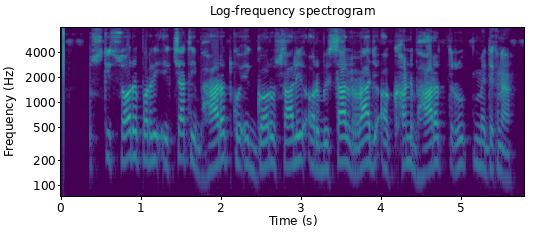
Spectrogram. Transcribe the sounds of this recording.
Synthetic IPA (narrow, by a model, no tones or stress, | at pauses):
ʊskisɔːɾpəɾiʔɪk̚t͡ʃʰaːt̪ʰibʱaːɾət̪koeːk̚ɡɔːɾosaːliʔɔːɾbɪsaːlɾaːd͡ʒɔːkʰɐ̃ɳɖbʱaːɾət̪ɾuːpmẽd̪ekʰnaː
